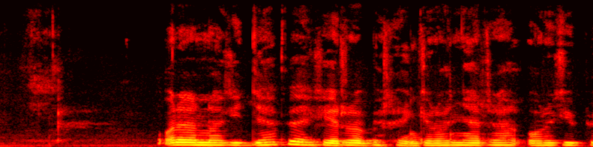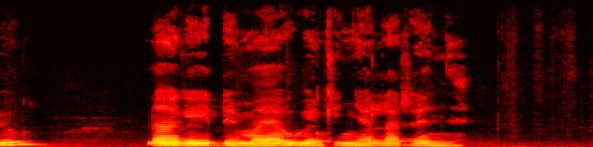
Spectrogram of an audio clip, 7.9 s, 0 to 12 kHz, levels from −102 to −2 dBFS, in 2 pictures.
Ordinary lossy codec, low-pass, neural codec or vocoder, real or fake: none; none; none; real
